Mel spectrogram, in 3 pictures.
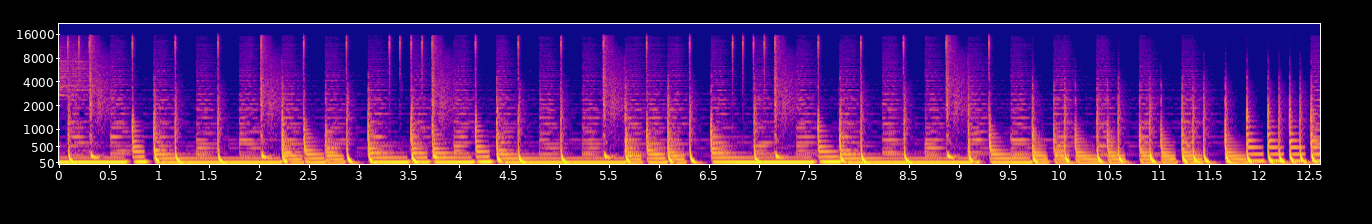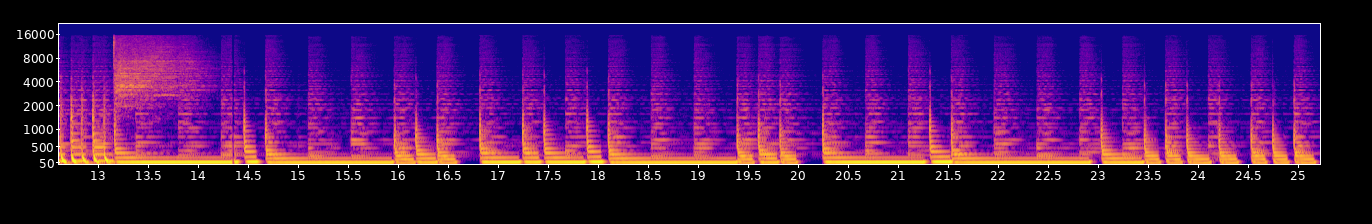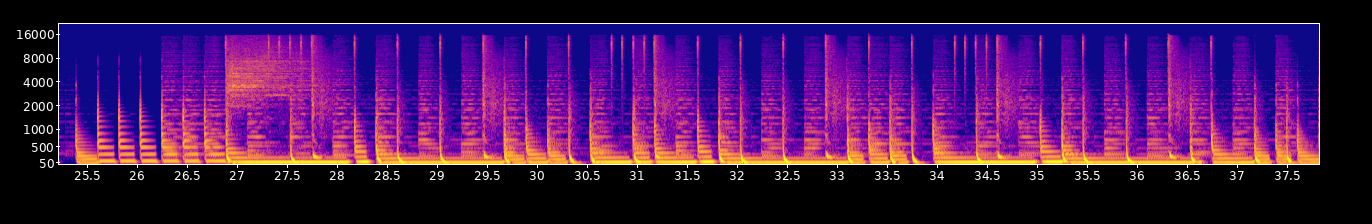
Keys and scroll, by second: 2.1 ctrl+=, 19.1 ctrl+0, 24.4 ctrl+=, 26.8 ctrl+=, 30.4 ctrl+=, 31.1 ctrl+=, 33.7 ctrl+-, 36.4 ctrl+=.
